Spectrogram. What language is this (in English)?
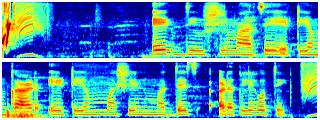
Marathi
